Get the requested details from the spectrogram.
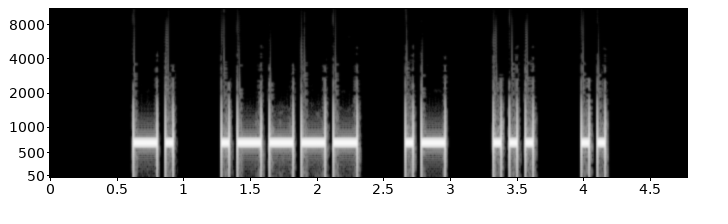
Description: Morse code, heard as a keyed tone, about 20 wpm, spaced as for 14 wpm, 700 Hz. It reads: N1ASI
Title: 088 Lesson 15g - Number 5 - Call Signs 20wpm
